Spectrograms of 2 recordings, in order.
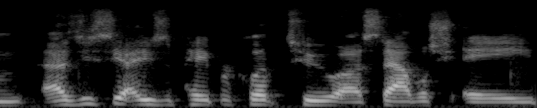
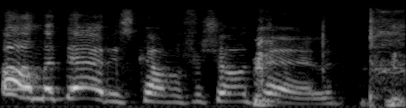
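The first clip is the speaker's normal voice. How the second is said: heavy put-on Italian accent, laid on thick; 10 semitones higher than usual. Acting out what the son says about school: imitating son's thick Italian accent. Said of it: "speak with such a thick Italian accent".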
